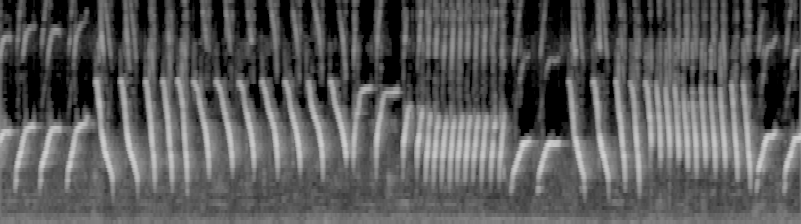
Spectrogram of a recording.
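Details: Loud, continuous canary song, 'cengkok mewah' variation, with long runs of sharp falling whistles that alternate with very rapid rolling trills and a few rising sweeps.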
